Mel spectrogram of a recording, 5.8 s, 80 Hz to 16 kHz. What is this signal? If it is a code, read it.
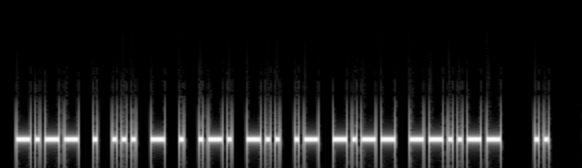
Morse code, heard as a keyed tone, about 25 wpm, 700 Hz. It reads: YESTERDAY, I
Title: A Sound Of Thunder 25wpm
